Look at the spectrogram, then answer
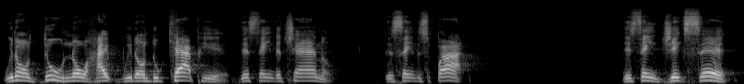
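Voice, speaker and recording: A man's voice: fairly high pitch, a little slow, pauses often, a bit bright. Hyped slangy man hosting a crypto stream. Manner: hyped, repetitive, slangy, talks straight to chat. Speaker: crypto livestream host. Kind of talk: excited casual livestream talk to chat.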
